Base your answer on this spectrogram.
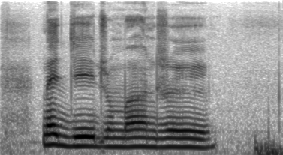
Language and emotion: Russian, sad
